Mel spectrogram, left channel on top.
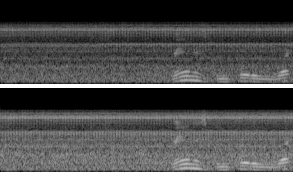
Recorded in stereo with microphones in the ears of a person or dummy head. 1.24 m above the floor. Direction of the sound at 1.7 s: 30° right (ahead or behind).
